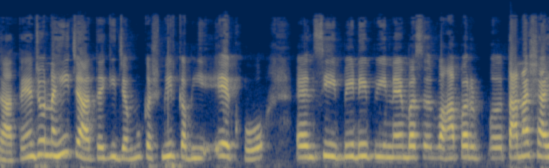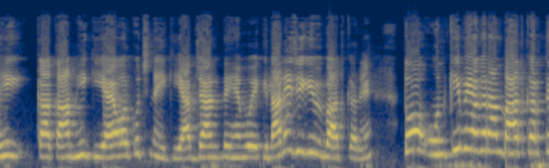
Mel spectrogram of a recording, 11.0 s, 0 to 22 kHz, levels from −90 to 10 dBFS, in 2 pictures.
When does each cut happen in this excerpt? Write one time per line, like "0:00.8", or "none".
0:02.8
0:08.1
